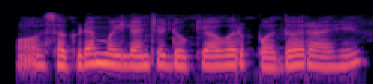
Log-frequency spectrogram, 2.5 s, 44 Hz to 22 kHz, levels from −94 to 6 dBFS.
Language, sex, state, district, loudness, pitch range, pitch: Marathi, female, Maharashtra, Nagpur, -35 LUFS, 175-190 Hz, 180 Hz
